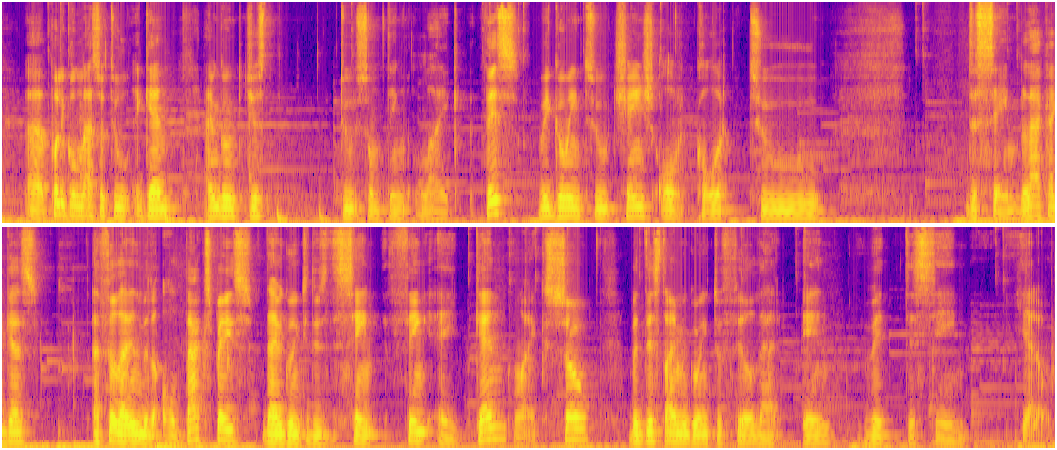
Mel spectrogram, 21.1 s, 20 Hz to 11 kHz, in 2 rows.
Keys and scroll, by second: 11.7 alt+BackSpace, 12.6 ctrl+d.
